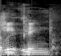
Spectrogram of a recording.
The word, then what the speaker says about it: Xi Jinping: Is it Xi Jinping? – Jinping, yeah. – Xi Jinping.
